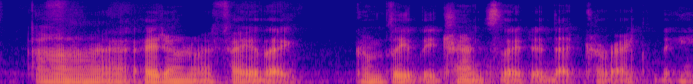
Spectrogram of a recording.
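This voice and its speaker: A man speaks with a Filipino accent. His pace is moderate. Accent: own accent noted, Filipino-English. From Philippines. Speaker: YouTuber. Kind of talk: casual vlog monologue, unscripted. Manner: rambling, hesitant with fillers.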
